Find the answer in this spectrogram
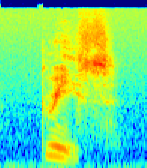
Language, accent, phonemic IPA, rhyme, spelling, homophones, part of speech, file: English, US, /ɡɹis/, -iːs, grease, Greece, noun, En-us-grease.ogg
- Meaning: 1. Animal fat in a melted or soft state 2. Any oily or fatty matter 3. Shorn but not yet cleansed wool 4. Inflammation of a horse's heels, also known as scratches or pastern dermatitis 5. Money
